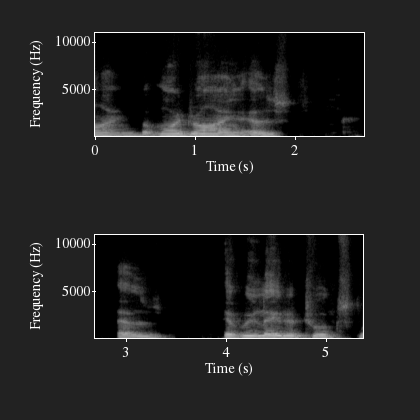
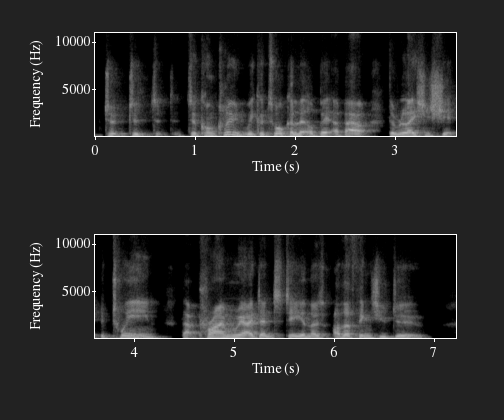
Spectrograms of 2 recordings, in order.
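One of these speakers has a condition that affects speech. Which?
The first: Parkinson's; about six years since onset.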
